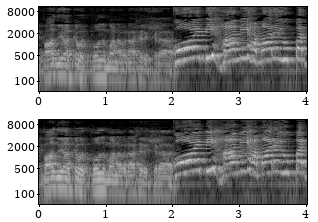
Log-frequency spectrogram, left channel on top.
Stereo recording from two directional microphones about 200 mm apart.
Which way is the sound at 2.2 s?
25° left (ahead or behind).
